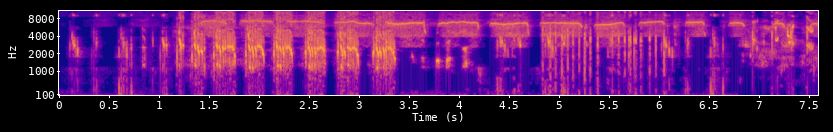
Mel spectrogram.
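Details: Vietnamese 'janda' swiftlet lure sound: harsh buzzy chatter at first, then a thin, high, sustained twitter with quick clicks and rasping notes, plus some background noise.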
